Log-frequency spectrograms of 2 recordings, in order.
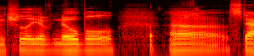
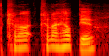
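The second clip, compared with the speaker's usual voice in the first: halfling gardener; 8 semitones higher, faster than usual. Acted. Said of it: "kinda looks over and goes".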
